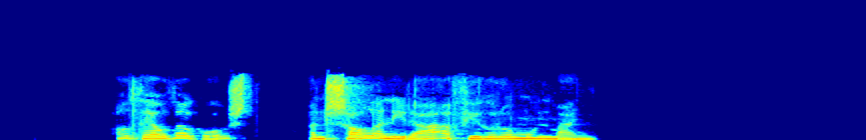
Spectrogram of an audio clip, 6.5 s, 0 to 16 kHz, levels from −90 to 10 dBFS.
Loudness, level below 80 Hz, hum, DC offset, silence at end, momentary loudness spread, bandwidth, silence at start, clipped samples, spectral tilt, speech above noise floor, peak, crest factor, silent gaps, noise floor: -23 LUFS; -66 dBFS; none; under 0.1%; 2.05 s; 11 LU; 7.8 kHz; 0.9 s; under 0.1%; -4.5 dB/octave; over 68 dB; -8 dBFS; 16 dB; 1.96-2.06 s; under -90 dBFS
